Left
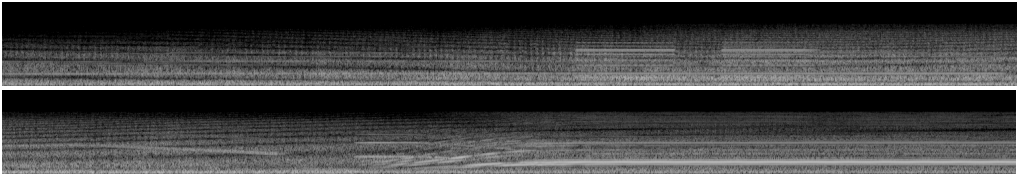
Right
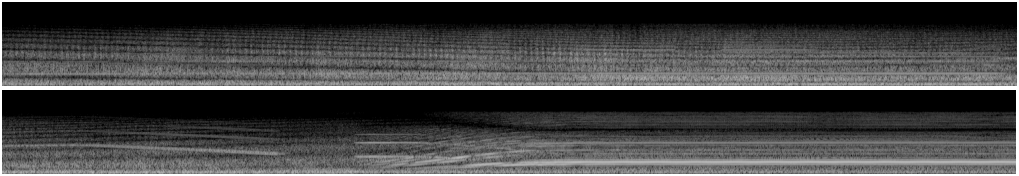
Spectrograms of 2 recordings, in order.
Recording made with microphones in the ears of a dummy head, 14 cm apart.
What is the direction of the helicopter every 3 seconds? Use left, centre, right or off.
right, right, centre, left, left, left, left.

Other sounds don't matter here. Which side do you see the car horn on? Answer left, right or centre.
left.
